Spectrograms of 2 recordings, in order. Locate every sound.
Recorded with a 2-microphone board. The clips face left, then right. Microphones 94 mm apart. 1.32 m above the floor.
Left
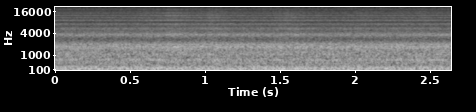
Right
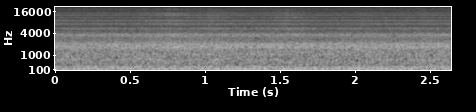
Only background noise.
